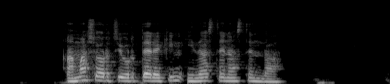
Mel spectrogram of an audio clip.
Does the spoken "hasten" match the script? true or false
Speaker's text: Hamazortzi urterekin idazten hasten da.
true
